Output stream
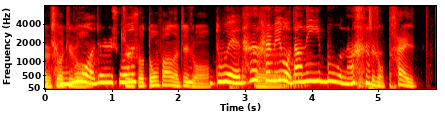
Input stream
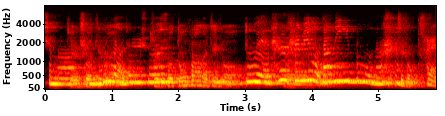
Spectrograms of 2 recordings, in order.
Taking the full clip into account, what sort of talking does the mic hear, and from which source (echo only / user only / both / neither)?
echo only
